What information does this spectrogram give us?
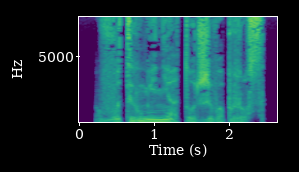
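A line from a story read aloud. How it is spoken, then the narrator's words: Hissing. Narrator (Russian): прошипел я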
